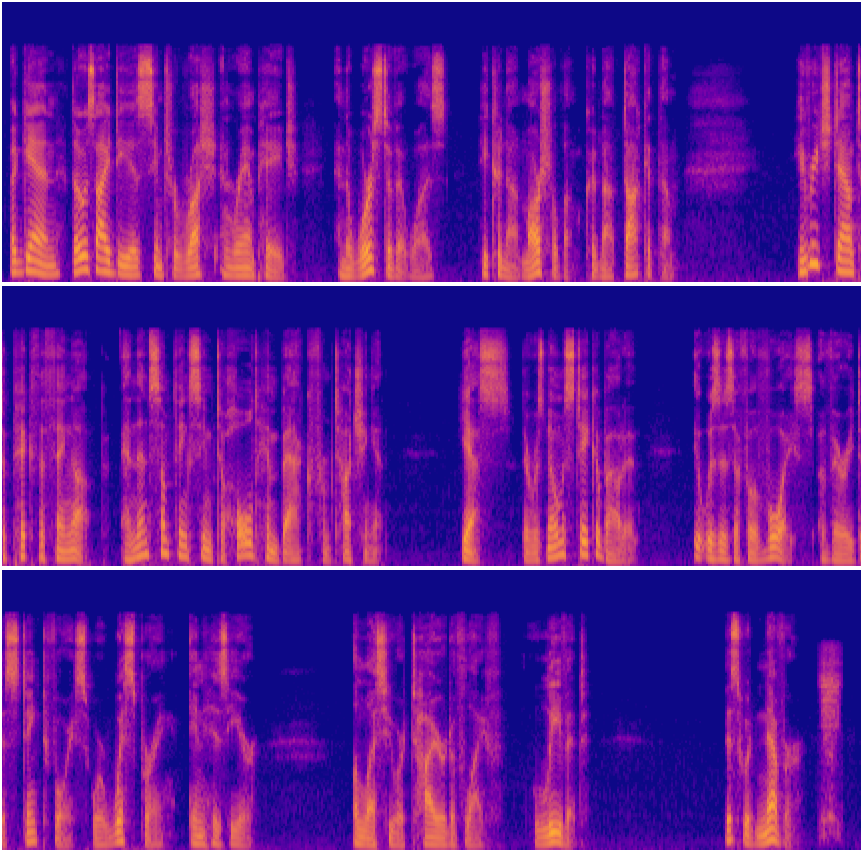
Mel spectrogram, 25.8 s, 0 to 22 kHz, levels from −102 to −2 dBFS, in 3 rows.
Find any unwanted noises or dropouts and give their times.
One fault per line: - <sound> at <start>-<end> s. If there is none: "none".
- sniff at 25.3-25.6 s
